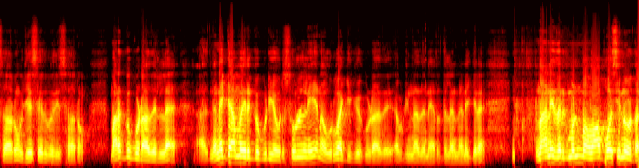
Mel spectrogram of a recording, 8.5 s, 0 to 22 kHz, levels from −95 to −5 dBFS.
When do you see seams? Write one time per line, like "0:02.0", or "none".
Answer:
0:06.7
